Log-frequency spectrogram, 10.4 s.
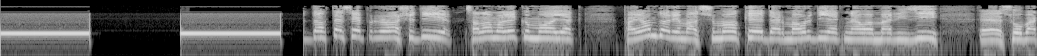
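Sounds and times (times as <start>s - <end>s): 
telephone call tone, busy signal: 0.0s - 0.9s, 1.8s - 2.8s
speech: 3.2s - 10.3s.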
